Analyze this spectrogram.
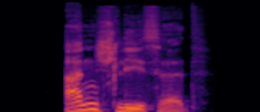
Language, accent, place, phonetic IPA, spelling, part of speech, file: German, Germany, Berlin, [ˈanˌʃliːsət], anschließet, verb, De-anschließet.ogg
- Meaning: second-person plural dependent subjunctive I of anschließen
